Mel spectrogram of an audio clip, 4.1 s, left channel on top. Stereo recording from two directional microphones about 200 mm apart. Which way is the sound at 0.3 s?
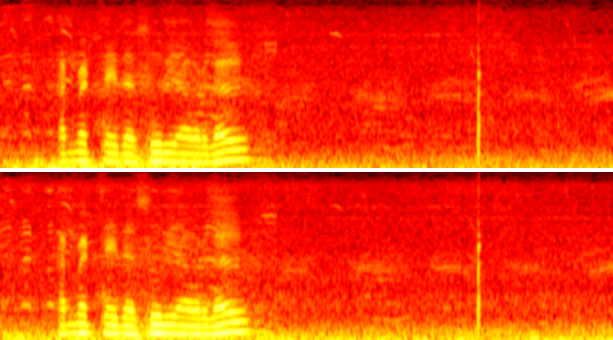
55° right (ahead or behind).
